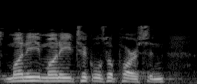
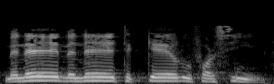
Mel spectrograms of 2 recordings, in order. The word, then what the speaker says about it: Mene, Mene, Tekel, Ufarsin: A joke I heard 40 years ago made it go like this, money, money, tickles a parson. That's not how it goes, sorry. Okay, and English readers have struggled with those words for a long, long time. Maybe you've heard them said other ways. Here's how it's said in Aramaic, Mene, Mene, Tekel, Ufarsin.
